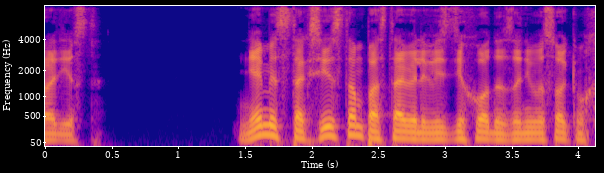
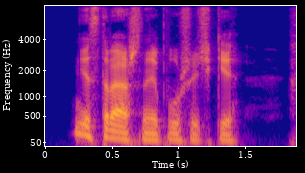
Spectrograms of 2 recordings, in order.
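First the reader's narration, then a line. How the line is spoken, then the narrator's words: Chuckling scout. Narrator (Russian): хохотнул один из разведчиков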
